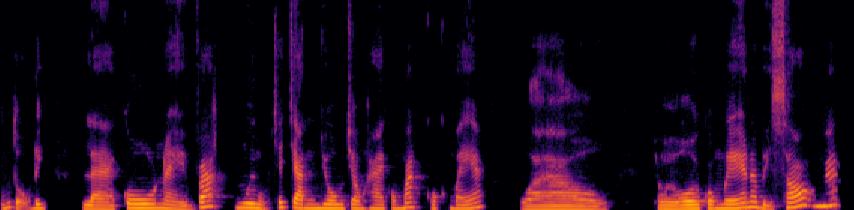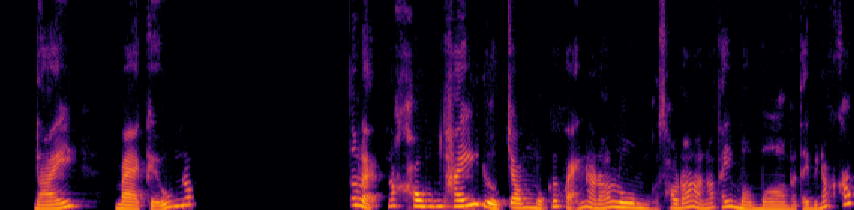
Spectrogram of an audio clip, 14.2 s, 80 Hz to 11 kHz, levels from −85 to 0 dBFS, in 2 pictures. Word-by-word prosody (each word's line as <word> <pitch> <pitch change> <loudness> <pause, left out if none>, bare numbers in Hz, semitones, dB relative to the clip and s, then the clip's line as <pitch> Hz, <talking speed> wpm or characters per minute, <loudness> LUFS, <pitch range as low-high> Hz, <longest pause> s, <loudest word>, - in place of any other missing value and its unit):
tưởng 225 +5 -6
tượng - - -5
đi 210 - 0 0.3
là 175 -3 0
cô 220 -1 +4
này 190 -6 -2
vắt 285 +2 +3
nguyên 230 -1 +2
một 190 - -5
trái 255 - -2
chanh 210 -4 +2
vô 205 -1 +3
trong 200 -2 -2
hai 200 0 -3
con 205 0 -5
mắt 255 +1 -1
của 195 - -9
con 200 0 -11
bé, 205 +7 -2 0.3
wow! 170 -2 -3 0.4
Trời 180 - -1
ơi, 190 +2 +4
con 200 0 0
bé 205 +3 +3
nó 270 +1 +1
bị 180 -8 -3
xót 300 - 0
mắt 325 +4 0 0.4
đấy, 215 +12 +1 0.3
mà 190 -3 +3
kiểu 190 - +1
nó 375 +4 -1 1.3
Tức 365 - 0
là 290 - +3
nó 330 - -4
không 310 -2 +4
thấy 340 +7 +6
được 200 - +6
trong 235 -1 +2
một 200 - +1
cái 295 - -2
khoảng 250 - -3
nào 265 -5 0
đó 225 +5 0
luôn, 245 -4 +5
rồi 170 - -15
sau 220 +5 -3
đó 250 +5 0
là 270 - 0
nó 225 +4 -4
thấy 285 +2 0
mờ 205 -10 +1
mờ 175 0 -2
mà 175 - -7
tại 180 - -4
vì 185 - -4
nó 285 - -2
khóc 440 +2 -2
210 Hz, 245 wpm, -22 LUFS, 190-265 Hz, 1.3 s, thấy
